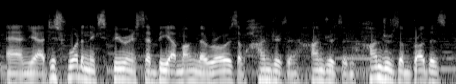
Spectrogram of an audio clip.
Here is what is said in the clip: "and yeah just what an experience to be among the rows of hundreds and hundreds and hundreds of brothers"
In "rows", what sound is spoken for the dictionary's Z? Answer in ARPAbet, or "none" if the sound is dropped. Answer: Z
